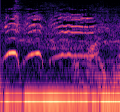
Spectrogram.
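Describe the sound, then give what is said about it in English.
Cars driving by, with a heavy, steady engine rumble and wavering whines that rise and fall. Excited voices shout over the noise. “Bro, these cars are meant to do this shit.”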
